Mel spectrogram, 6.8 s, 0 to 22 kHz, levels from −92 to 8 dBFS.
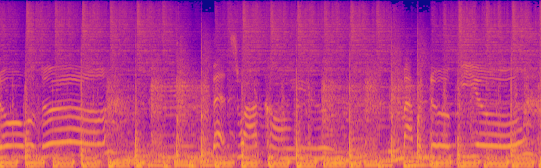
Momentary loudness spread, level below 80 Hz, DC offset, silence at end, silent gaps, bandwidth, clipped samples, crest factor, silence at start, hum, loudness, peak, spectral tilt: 2 LU; -22 dBFS; under 0.1%; 0 s; none; over 20 kHz; under 0.1%; 16 dB; 0 s; none; -16 LUFS; 0 dBFS; -5 dB/octave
